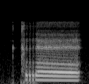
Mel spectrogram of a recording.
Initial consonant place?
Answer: velar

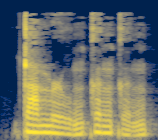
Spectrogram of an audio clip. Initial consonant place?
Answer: retroflex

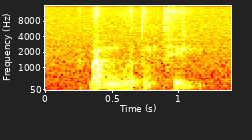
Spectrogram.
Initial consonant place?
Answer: labial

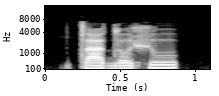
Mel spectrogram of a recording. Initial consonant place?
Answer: alveolar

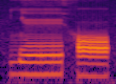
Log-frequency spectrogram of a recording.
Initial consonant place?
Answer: palatal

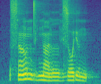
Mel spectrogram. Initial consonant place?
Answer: alveolar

